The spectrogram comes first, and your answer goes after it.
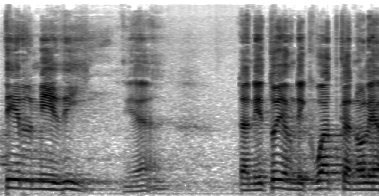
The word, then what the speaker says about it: Tirmidzi: kota sebuah daerah dan ada yang kemudian membacanya tarmid ada turmul ada tirmid jadi ada sebagian dalam mengatakan Imam tarmadi ada yang mengatakan Imam turmuzi ada yang mengatakan Imam Tirmidzi walaupun yang masyhur adalah Imam Tirmidzi dan itu yang dikuatkan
